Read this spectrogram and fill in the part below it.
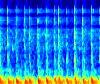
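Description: A Honda CB motorcycle engine runs close and loud with a steady, lumpy idle pulse, rough low thumps repeating several times a second, with no other sounds.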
